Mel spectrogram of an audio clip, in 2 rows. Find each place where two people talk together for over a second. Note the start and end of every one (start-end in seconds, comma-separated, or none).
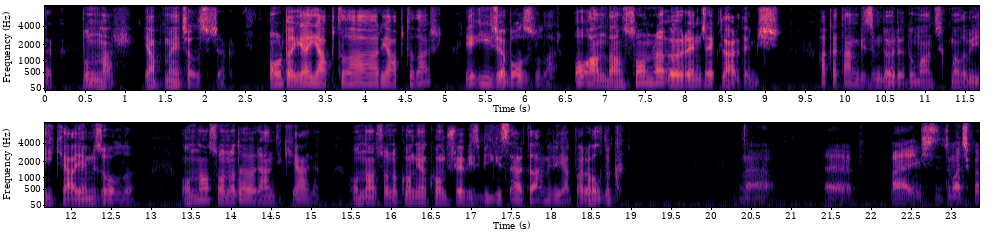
none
